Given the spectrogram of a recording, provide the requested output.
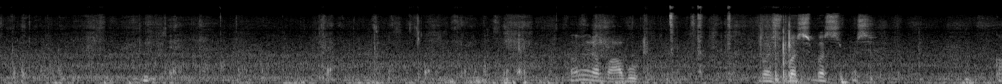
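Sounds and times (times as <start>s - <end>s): microphone rubbing against fur: 0.0s - 10.0s.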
